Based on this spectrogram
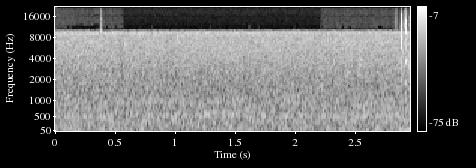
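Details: Only a low, steady rustling hiss with a faint click near the end; no animal voice is heard.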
